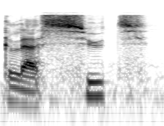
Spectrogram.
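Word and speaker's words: Glashütte: Glassute.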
